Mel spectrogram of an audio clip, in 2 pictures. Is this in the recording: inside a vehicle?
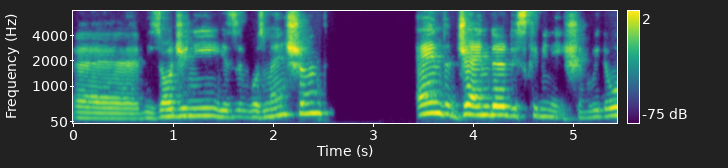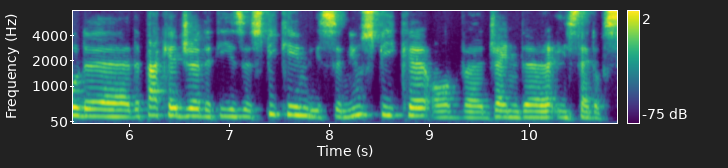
no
